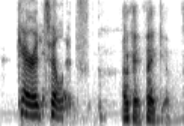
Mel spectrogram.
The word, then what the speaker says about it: Tillitz: I'm sorry, how do I pronounce her last name? Cara Tillitz.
